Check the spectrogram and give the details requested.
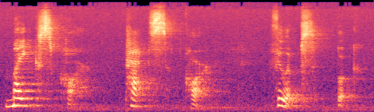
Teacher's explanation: possession in which the sound s would be all air once again so we would say Mike's car Pat's car Phillips book okay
